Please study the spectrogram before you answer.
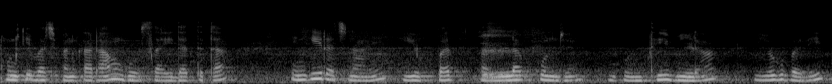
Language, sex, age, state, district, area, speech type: Hindi, female, 18-30, Madhya Pradesh, Hoshangabad, urban, spontaneous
